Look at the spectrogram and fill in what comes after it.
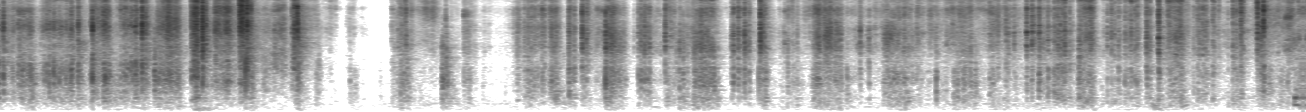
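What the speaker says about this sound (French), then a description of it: "On découpe tout autour." Scissors snip continuously around paper pieces laid side by side, producing rapid, dense cutting and rustling that is loud and close. The sound pauses briefly midway and then resumes, with no talking.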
